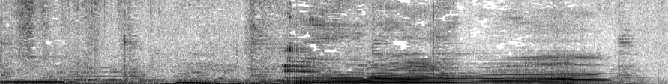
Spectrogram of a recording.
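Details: Cow from an Indonesian cattle-farming compilation lets out a long, full-throated moo that swells upward and then sinks over about a second, rich and layered in tone, with light background music and faint Indonesian talk before and after.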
